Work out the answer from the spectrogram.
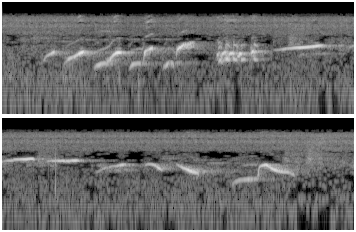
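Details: Master song of an Aceh white-rumped shama: series of rich rising and falling whistles, some slurred in pairs, a few longer clear notes, against a constant high background hiss.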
